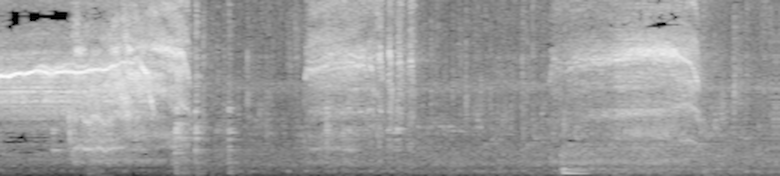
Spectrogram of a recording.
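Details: Barred owl owlets outdoors while being fed: one loud raspy hissing screech, followed by softer, fainter hisses and a short human utterance.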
